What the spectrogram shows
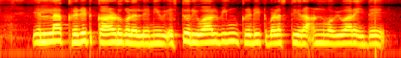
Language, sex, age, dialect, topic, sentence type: Kannada, female, 18-24, Coastal/Dakshin, banking, statement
